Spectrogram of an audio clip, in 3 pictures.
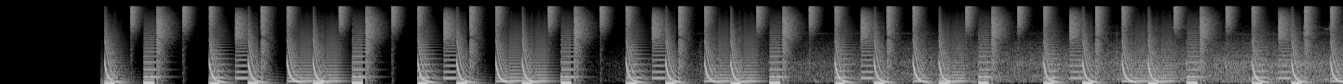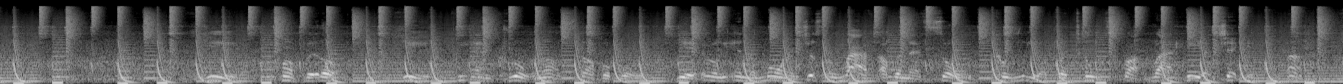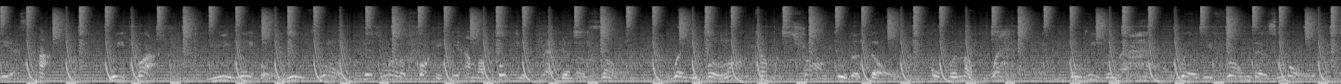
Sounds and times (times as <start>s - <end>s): Drum machine: 1.0s - 40.2s.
